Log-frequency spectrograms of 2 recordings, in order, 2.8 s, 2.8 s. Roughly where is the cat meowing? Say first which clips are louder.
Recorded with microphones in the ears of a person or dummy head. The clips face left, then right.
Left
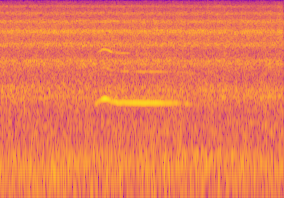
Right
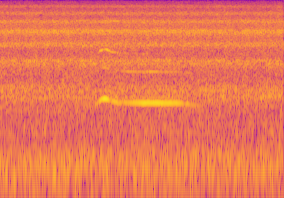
Left 2 dB; left.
